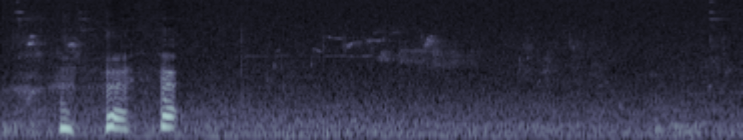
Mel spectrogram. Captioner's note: laughing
